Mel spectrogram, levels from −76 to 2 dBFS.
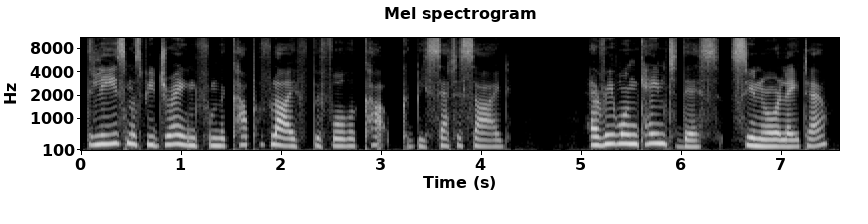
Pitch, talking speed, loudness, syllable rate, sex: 225 Hz, 200 wpm, -18 LUFS, 5.5 syllables/s, female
